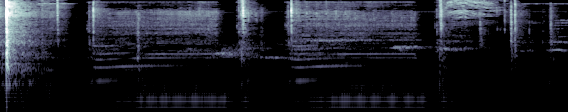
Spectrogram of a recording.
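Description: An inkjet printer's mechanism whirs as it starts up.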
